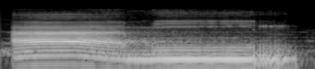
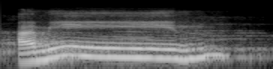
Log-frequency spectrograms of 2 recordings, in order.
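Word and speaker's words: آمين: Jadi yang betul itu aamiin, bukan amiin. Apa amiin artinya? A-nya pendek. Ya, orang yang dapat dipercaya. Itu julukan Nabi Muhammad sallallahu alaihi wasallam al-amiin. Ya, dan bukan aamiin. Ah, ini. Jadi bacanya itu aamiin, A-nya panjang.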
